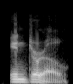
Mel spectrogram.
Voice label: "enduro", American

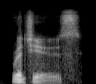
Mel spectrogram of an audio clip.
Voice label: "retuse", British

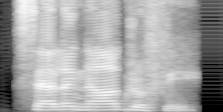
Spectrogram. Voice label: "Selenography", Indian

